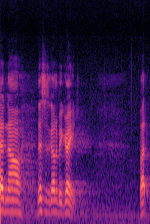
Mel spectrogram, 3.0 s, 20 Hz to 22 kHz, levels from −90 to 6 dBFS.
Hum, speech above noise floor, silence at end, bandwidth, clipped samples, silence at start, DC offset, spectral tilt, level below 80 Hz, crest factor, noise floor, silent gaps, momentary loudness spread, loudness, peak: none; 30 dB; 0 s; over 20 kHz; under 0.1%; 0 s; under 0.1%; -3 dB/octave; -60 dBFS; 22 dB; -51 dBFS; none; 11 LU; -22 LUFS; -2 dBFS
